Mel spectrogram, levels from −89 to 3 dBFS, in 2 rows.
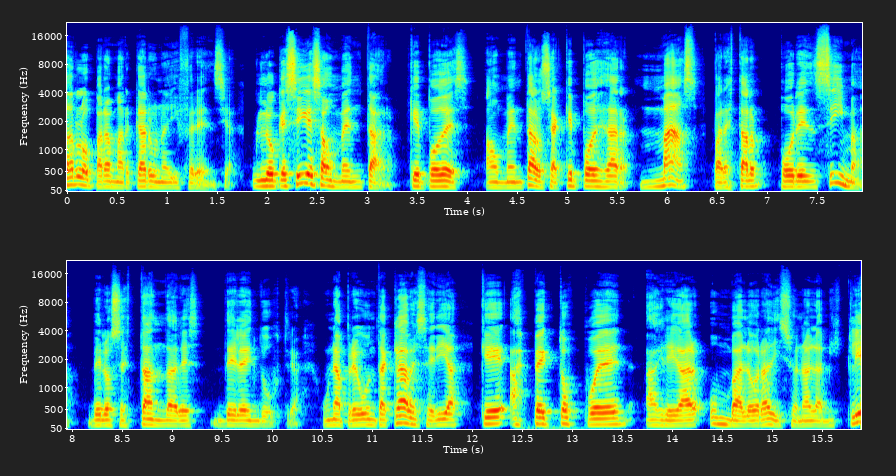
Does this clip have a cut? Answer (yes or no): no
